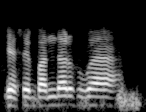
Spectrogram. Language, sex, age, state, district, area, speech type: Hindi, female, 30-45, Bihar, Vaishali, rural, conversation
